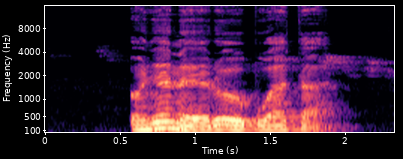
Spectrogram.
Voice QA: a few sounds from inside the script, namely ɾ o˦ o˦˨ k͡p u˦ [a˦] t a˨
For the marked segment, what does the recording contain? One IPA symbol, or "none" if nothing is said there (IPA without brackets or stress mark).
a˦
